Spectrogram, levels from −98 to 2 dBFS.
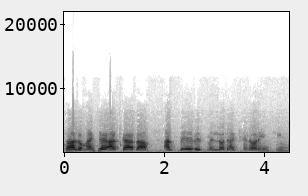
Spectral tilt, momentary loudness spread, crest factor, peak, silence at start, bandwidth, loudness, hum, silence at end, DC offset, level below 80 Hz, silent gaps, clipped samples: -4 dB/octave; 15 LU; 18 dB; 0 dBFS; 0.05 s; 6.8 kHz; -18 LUFS; none; 0 s; under 0.1%; -52 dBFS; none; under 0.1%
